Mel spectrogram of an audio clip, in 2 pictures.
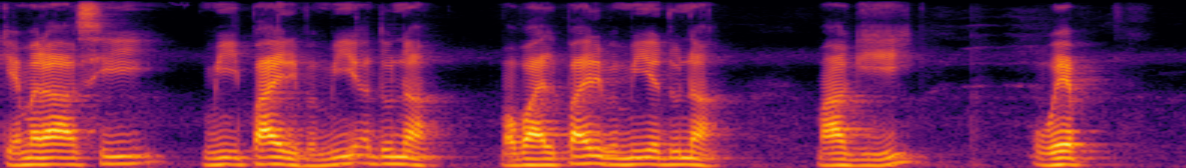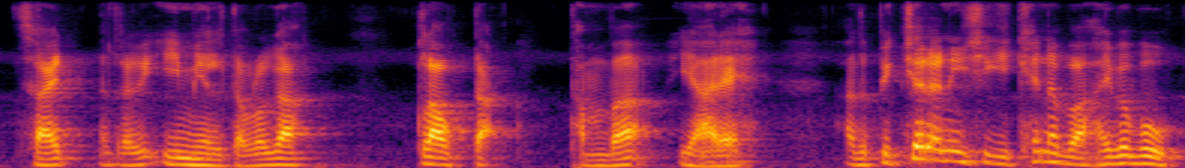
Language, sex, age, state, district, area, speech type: Manipuri, male, 60+, Manipur, Tengnoupal, rural, spontaneous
